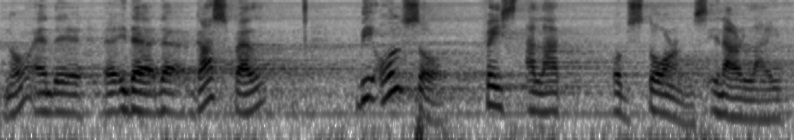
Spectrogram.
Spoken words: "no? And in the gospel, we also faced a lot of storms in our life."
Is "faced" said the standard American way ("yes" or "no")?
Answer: yes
